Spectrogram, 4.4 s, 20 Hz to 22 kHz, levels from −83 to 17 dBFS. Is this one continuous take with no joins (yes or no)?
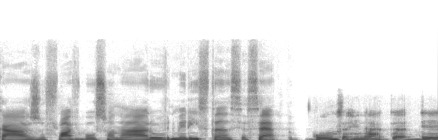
no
